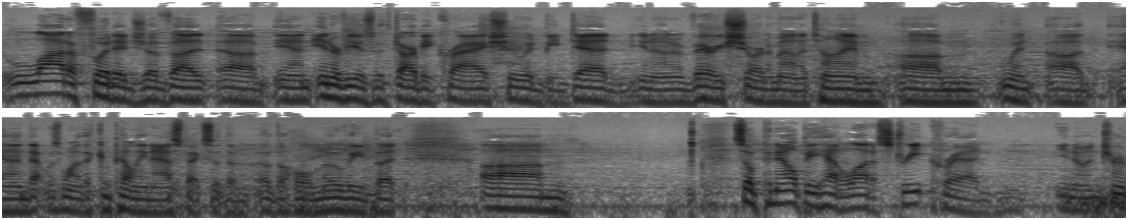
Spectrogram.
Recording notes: RECORDING LOCALE Maher’s Irish Pub 352 B Ave. Lake Oswego, OR 97034.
